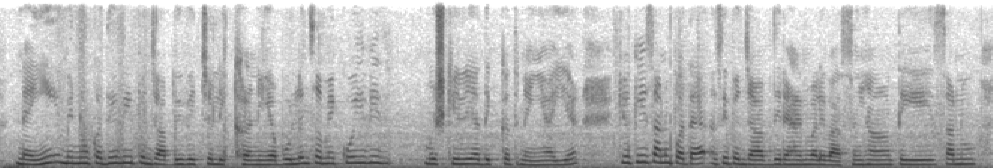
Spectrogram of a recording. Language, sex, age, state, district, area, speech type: Punjabi, female, 18-30, Punjab, Mansa, urban, spontaneous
